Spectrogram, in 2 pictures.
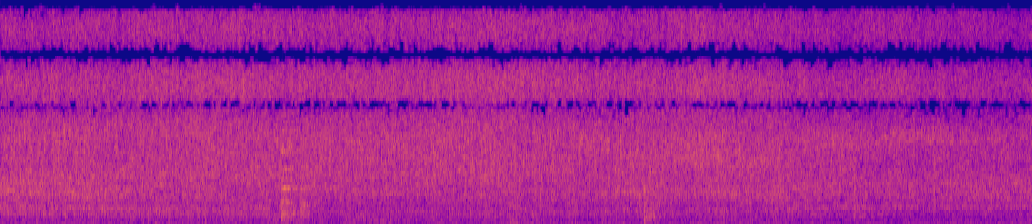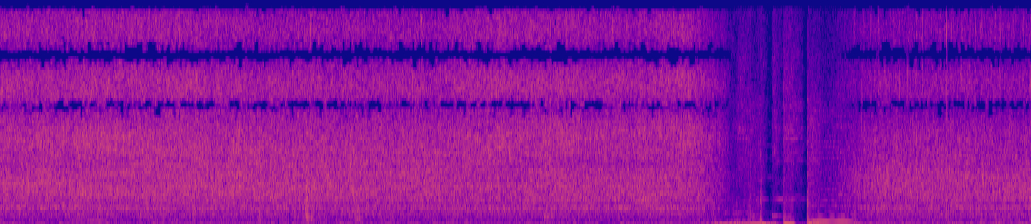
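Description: Chicken wings, already simmered in vinegar and soy sauce, frying in oil and garlic in a nonstick pan: a loud, steady sizzle as they are sautéed and turned with a spatula. The sizzle cuts out briefly near the end, then comes back.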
